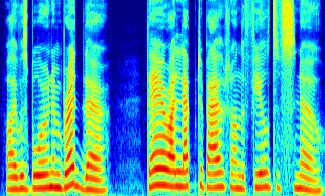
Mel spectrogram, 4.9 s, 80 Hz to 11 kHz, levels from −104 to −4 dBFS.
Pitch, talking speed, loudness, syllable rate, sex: 220 Hz, 170 wpm, -17 LUFS, 4.4 syllables/s, female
